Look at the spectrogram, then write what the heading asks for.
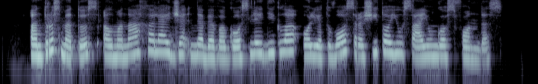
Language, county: Lithuanian, Marijampolė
